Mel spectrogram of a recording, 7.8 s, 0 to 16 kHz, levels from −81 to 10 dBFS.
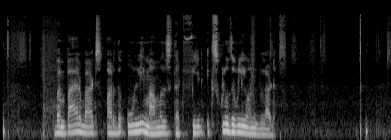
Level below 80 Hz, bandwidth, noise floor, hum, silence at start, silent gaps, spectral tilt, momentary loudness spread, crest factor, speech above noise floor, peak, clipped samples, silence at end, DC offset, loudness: -54 dBFS; 11.5 kHz; -62 dBFS; none; 0.05 s; none; -6.5 dB/octave; 17 LU; 18 dB; 41 dB; -4 dBFS; under 0.1%; 0.5 s; under 0.1%; -22 LUFS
